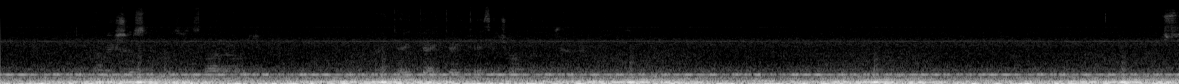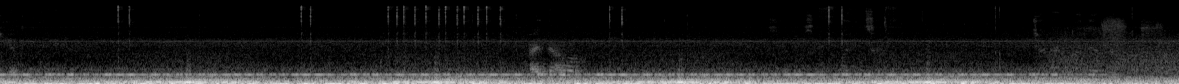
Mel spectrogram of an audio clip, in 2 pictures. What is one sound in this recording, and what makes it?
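An alarm blares in slow, steady pulses.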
